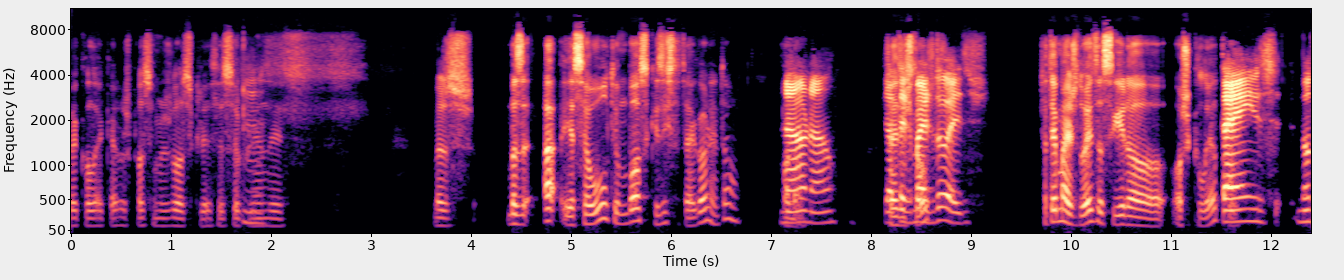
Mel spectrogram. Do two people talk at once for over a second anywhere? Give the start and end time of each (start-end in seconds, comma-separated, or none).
none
